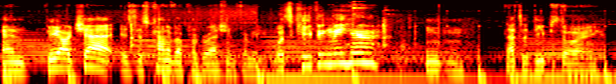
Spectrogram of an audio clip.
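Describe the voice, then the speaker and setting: The tempo is moderate. Music is audible underneath. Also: man. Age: 60s. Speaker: VR gamer. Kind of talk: interview answer.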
